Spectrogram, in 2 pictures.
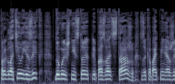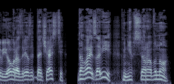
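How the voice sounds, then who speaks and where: In a studio-quality recording with no echo, a man speaks at normal speed in a mid-range, slightly mellow voice, pitched above his natural one yet close to everyday speech. He plays a proud, desperate young noble duelist who pleads in heated, raised outbursts. The mood is indignant.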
